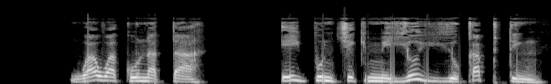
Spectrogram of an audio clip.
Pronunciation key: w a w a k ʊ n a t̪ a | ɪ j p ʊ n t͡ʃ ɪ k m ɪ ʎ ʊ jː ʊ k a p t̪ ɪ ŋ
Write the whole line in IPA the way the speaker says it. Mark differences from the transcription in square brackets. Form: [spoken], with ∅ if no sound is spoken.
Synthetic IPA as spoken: w a w a k ʊ n a t̪ a | ɪ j p ʊ n t͡ʃ ɪ k m ɪ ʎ ʊ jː ʊ k a p t̪ ɪ ŋ

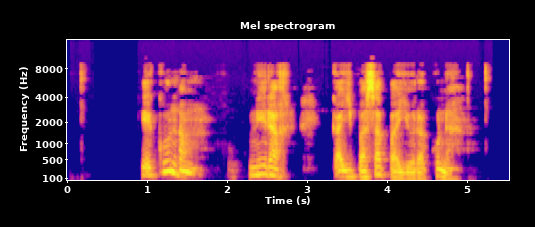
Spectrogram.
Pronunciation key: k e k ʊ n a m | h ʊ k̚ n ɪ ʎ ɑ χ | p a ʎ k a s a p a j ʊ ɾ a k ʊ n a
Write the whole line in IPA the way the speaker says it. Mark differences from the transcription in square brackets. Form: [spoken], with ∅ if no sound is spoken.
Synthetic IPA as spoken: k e k ʊ n a m | h ʊ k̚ n ɪ [ɾ] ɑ χ | [k] a ʎ [p] a s a p a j ʊ ɾ a k ʊ n a

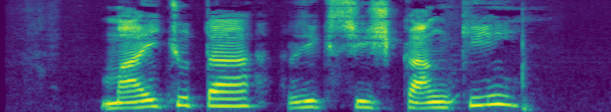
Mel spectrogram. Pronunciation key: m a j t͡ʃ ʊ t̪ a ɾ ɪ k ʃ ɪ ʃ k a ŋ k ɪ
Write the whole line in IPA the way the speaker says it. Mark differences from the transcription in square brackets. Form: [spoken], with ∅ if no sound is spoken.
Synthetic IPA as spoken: m a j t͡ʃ ʊ t̪ a ɾ ɪ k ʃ ɪ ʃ k a ŋ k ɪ

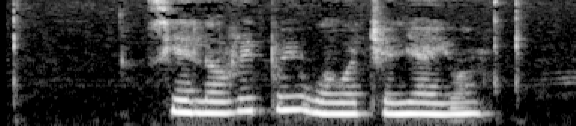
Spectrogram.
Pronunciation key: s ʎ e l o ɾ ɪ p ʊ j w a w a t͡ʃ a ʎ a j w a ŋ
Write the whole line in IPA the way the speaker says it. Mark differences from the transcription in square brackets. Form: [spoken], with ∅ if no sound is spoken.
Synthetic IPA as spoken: s [j] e l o ɾ ɪ p ʊ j w a w a t͡ʃ a ʎ a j w a ŋ

